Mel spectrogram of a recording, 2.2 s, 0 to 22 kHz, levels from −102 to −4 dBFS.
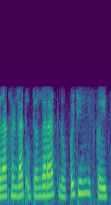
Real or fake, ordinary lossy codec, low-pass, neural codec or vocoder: real; Opus, 16 kbps; 3.6 kHz; none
